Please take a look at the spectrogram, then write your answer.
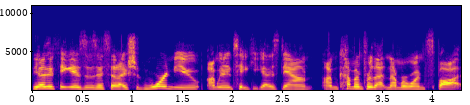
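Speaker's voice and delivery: usual speaking voice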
